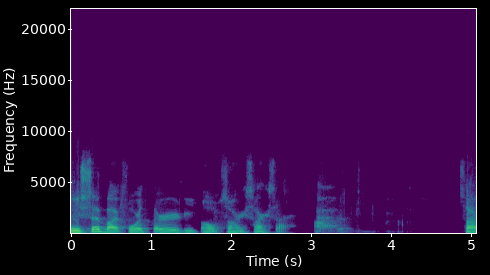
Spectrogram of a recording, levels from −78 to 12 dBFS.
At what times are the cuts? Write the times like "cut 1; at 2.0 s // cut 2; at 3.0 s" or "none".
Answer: none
